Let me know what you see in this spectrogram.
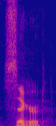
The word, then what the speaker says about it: Sigurd: It's actually woven in that legend of Sigurd. Is that how you say it? – Sigurd. Yeah.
